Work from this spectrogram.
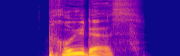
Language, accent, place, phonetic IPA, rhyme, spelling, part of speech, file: German, Germany, Berlin, [ˈpʁyːdəs], -yːdəs, prüdes, adjective, De-prüdes.ogg
- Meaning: strong/mixed nominative/accusative neuter singular of prüde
